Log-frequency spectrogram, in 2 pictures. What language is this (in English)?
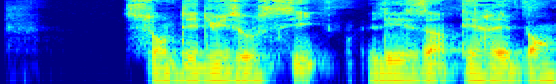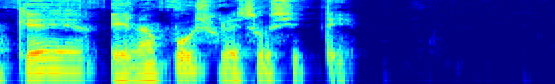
French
